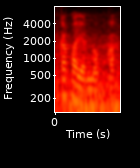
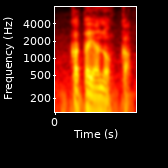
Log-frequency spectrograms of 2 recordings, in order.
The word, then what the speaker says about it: Katajanokka: Katajanokka. Katajanokka.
